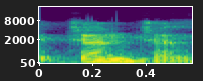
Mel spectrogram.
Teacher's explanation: इसको अनुस्वार कहते हैं। इसका उच्चारण नाक से होता है।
